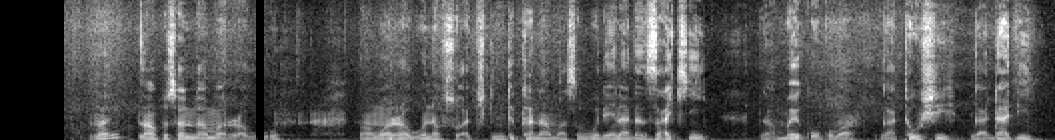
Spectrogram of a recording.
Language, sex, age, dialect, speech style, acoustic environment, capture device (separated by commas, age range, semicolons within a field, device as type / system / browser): Hausa, male, 18-24, Nigeria - Kano, focused, appliances; nature; silence, mobile / Linux / Chrome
